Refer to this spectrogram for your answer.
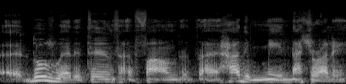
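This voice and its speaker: Noticeable background noise runs through the clip. Over it, a man talks at a moderate pace. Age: 80s+. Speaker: explorer and environmentalist. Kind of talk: interview answer. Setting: studio.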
